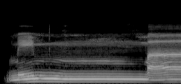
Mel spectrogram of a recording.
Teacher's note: bacaan idgham bi gunnah masuk dengan mendengung, yaitu mendengung mim, ditandai mimnya ada tasdidnya, dibaca gunnah atau mendengung ditahan 2 harokat.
